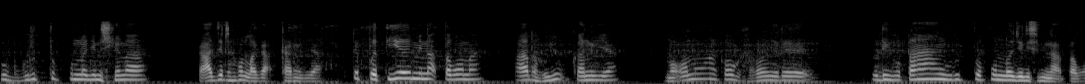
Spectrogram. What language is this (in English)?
Santali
